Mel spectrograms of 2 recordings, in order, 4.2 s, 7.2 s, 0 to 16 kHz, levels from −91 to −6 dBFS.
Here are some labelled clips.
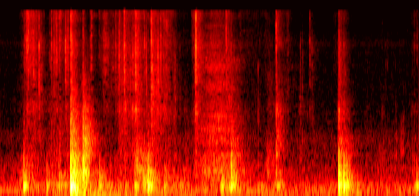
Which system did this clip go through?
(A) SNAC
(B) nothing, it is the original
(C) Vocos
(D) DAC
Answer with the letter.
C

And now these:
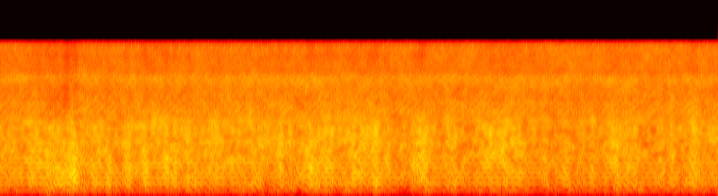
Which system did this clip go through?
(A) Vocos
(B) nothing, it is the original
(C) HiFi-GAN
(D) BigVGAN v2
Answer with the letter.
A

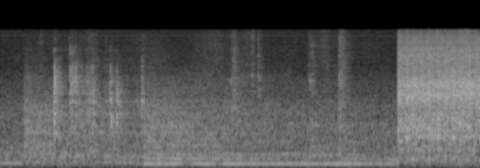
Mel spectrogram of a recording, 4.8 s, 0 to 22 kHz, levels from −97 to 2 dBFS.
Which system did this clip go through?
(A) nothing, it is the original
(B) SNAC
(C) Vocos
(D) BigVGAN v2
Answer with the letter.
A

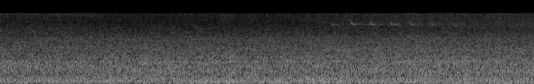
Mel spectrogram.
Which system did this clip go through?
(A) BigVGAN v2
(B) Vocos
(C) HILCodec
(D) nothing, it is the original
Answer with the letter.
B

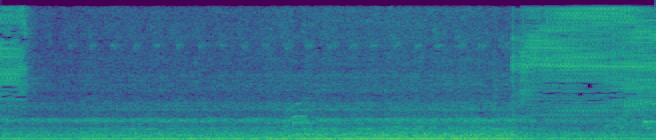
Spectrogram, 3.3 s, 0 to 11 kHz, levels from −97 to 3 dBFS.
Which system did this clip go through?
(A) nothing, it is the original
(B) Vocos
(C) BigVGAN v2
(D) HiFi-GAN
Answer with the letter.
A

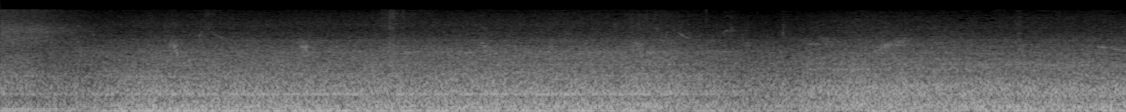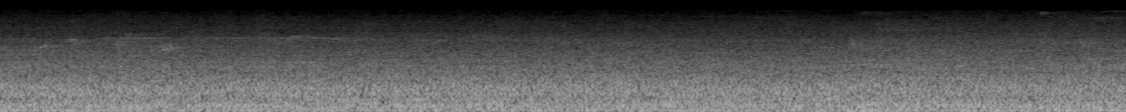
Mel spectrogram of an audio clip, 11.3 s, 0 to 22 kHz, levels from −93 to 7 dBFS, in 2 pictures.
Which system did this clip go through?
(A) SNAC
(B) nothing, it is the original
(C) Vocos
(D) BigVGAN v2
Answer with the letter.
C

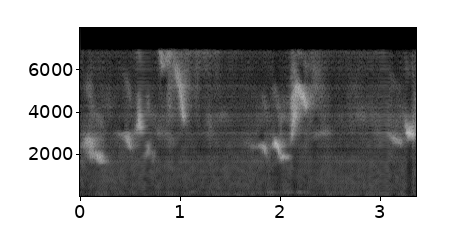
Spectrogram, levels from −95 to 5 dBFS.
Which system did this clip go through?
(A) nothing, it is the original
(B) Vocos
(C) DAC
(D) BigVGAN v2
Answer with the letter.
B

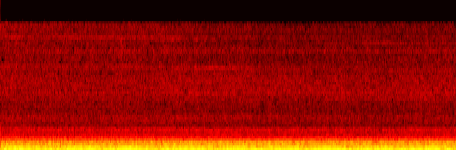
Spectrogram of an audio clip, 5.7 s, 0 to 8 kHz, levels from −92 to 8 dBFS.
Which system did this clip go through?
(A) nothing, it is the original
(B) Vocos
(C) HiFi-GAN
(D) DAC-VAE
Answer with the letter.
B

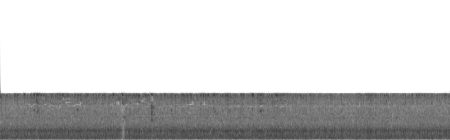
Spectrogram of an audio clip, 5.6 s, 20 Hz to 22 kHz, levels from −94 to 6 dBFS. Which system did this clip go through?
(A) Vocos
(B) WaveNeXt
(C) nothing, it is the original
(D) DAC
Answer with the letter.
C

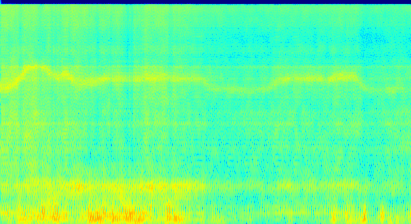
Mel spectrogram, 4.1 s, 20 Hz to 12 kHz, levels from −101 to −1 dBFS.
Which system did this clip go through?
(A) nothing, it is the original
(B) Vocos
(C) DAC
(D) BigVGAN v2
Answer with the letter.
B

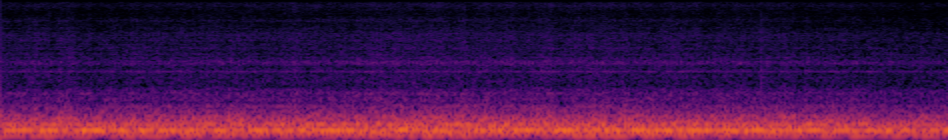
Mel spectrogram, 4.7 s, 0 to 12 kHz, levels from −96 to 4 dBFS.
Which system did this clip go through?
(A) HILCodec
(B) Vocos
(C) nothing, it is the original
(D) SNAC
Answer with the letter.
C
